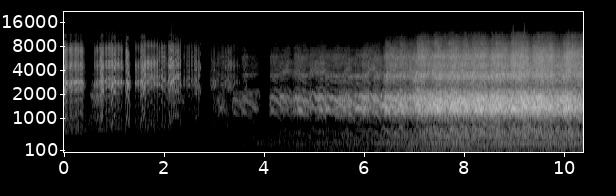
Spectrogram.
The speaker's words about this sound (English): For a link to a video of crows mobbing a bald eagle,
